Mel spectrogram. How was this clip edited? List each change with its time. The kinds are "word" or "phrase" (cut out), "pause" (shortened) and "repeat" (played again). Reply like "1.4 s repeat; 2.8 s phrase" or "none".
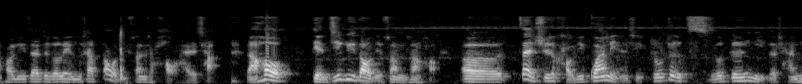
none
